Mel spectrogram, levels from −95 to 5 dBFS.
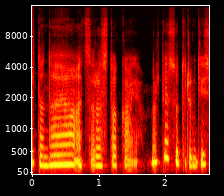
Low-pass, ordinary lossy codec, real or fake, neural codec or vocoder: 14.4 kHz; Opus, 24 kbps; real; none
